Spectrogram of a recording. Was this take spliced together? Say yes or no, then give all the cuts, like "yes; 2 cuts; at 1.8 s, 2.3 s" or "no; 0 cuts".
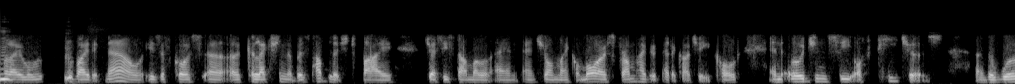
yes; 1 cut; at 3.1 s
